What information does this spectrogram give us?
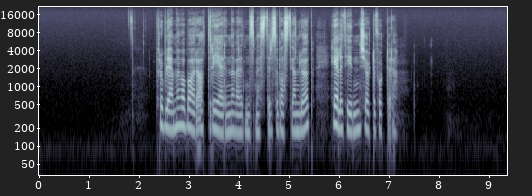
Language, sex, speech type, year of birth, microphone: Norwegian, female, read, 1982, Shure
